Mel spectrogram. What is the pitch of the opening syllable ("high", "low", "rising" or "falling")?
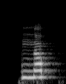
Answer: falling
